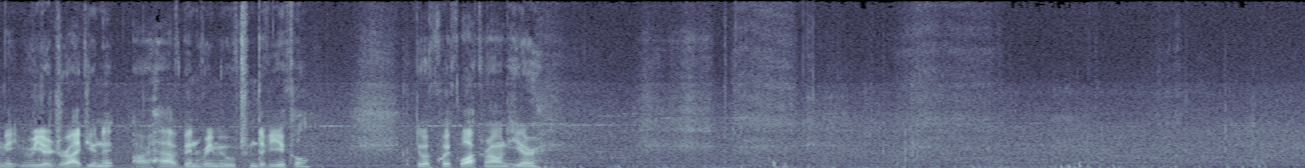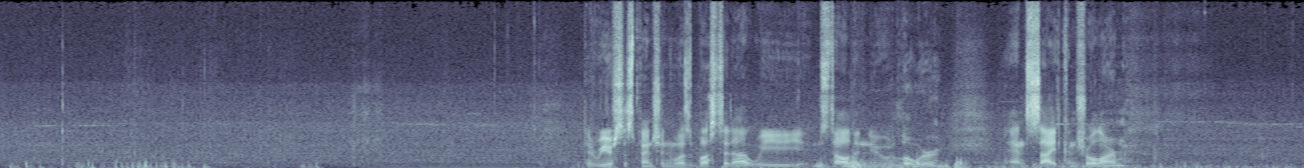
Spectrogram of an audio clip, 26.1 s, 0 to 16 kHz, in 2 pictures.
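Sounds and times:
low hum: 0.0 - 26.0
wind buffeting microphone: 4.2 - 26.0.

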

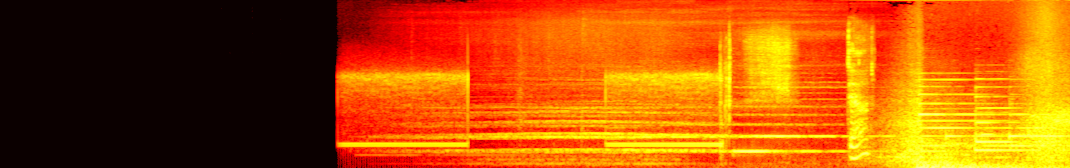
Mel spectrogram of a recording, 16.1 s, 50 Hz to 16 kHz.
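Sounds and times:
telephone ringing tone: 5.1 - 7.2, 9.0 - 11.1
low music drone: 7.0 - 16.0.

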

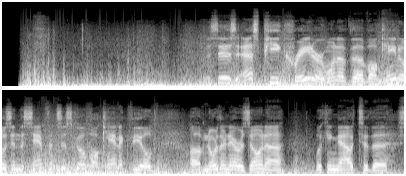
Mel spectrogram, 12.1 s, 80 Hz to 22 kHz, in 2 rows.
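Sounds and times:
wind buffeting microphone: 0.2 - 12.0.

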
